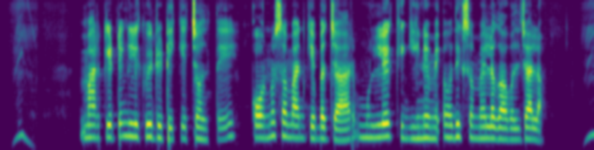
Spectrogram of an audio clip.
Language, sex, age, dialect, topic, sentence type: Bhojpuri, female, 18-24, Southern / Standard, banking, statement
